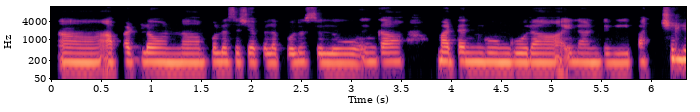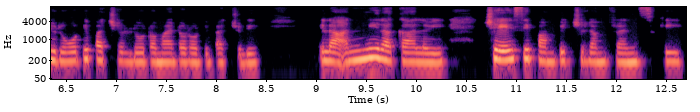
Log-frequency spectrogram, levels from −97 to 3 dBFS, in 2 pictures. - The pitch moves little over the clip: Yes, narrow, 1.3 semitones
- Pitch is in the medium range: Yes, medium, 175 Hz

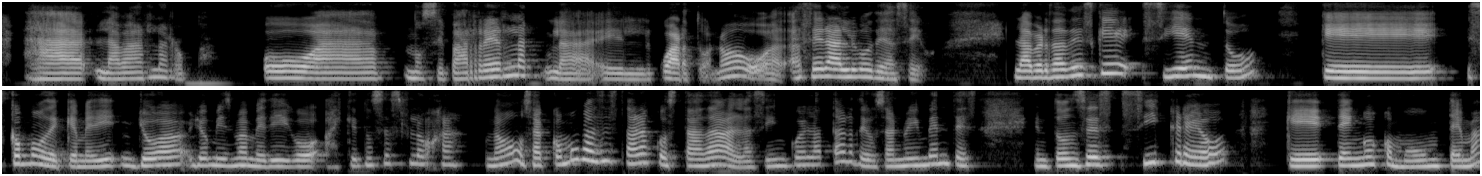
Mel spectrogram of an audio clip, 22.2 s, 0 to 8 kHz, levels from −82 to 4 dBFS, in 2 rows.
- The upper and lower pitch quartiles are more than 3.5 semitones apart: Yes, average, 4.1 semitones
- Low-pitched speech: No, high, 205 Hz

